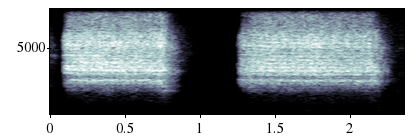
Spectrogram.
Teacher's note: Your teeth are going to be together. It's going to be similar to a ch, but it's going to be just breath pushed through your teeth, and it's not going to be dropped at the end. So your teeth will be together, and your lips will be apart, and it'll be a sh, sh.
